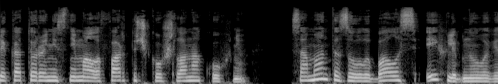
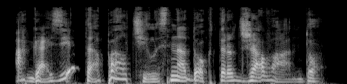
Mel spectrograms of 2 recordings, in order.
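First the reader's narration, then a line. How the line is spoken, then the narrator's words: Creaky voice. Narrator (Russian): проскрипела она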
